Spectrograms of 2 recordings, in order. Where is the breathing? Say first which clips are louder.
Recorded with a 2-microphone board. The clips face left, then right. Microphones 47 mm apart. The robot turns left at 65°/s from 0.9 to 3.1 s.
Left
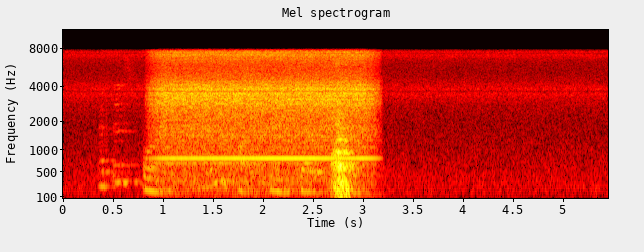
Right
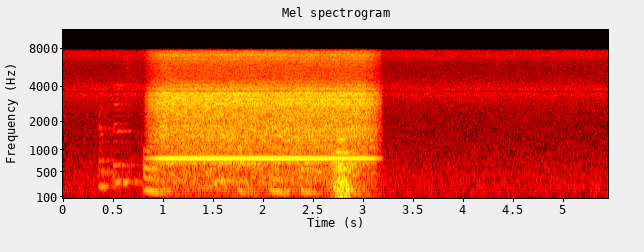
Left 1 dB; 60° left (ahead or behind), 1.4 m; by 3.0 s 65° left (ahead or behind), 1.4 m.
